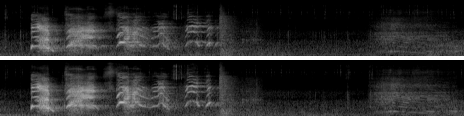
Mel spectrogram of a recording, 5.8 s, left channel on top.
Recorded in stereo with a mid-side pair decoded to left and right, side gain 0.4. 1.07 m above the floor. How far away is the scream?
About 1.0 m.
